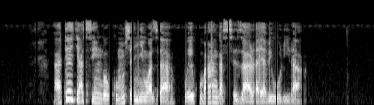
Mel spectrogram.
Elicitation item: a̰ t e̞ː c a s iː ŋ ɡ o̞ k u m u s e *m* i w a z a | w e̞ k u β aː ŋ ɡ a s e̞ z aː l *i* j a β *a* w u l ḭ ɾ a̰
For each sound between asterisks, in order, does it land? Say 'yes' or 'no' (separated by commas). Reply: no, no, no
